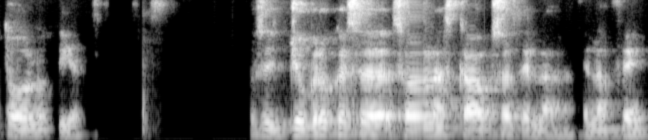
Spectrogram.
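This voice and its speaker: With an unremarkable speaking voice, a man talks at a medium pitch and a moderate pace. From Mexico, Jalisco. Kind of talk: casual interview.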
